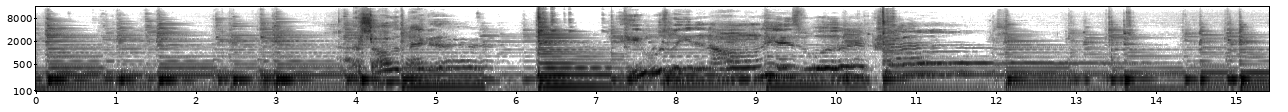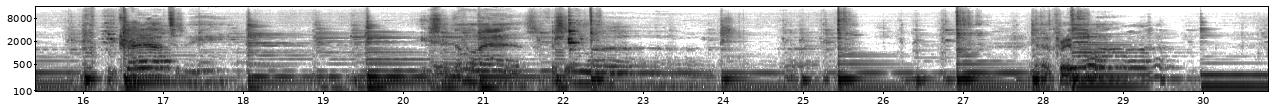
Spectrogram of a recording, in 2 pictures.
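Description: Acoustic guitar strummed and picked through an instrumental passage of a slow folk song, with a wavering melodic line over the chords at times and a steady low hum underneath.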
